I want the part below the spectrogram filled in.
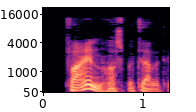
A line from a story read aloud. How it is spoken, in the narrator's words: said I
